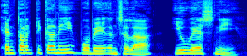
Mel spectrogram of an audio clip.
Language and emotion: Bodo, neutral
